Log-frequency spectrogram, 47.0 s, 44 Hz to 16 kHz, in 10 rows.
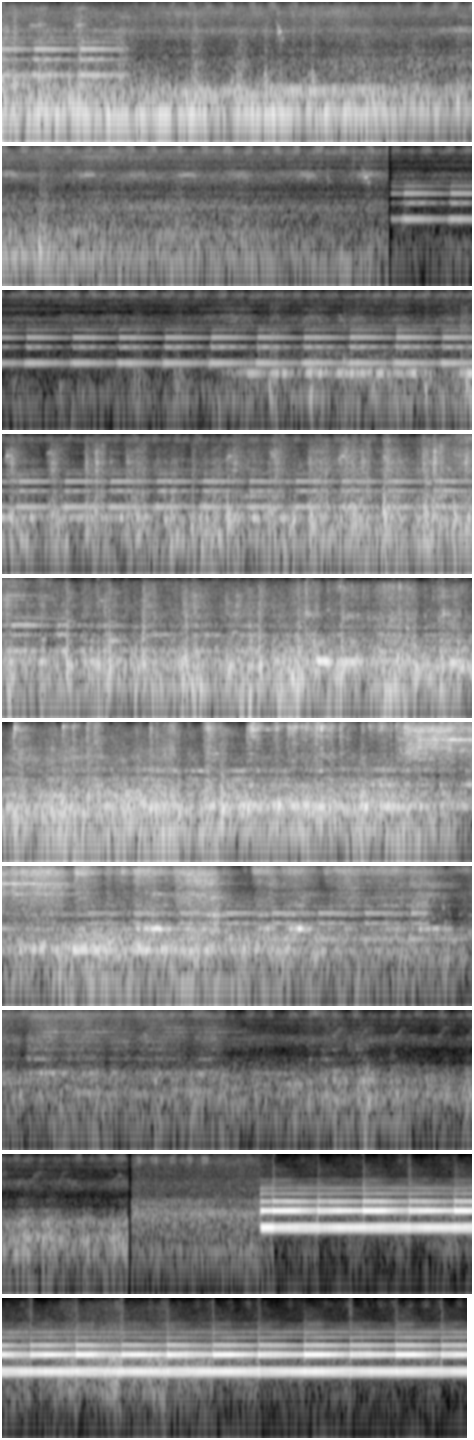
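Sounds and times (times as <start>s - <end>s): level-crossing bell clanging: 0.0s - 1.6s, 8.6s - 34.8s, 40.2s - 46.9s
train wheel rumble: 0.0s - 46.9s.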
